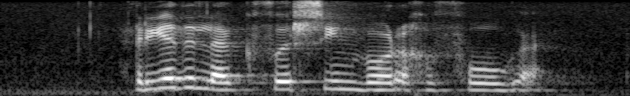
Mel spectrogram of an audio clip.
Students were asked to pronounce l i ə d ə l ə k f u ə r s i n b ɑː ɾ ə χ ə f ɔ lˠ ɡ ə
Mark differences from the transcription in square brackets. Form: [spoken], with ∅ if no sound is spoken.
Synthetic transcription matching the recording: [r] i ə d ə l ə k f u ə r s i n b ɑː ɾ ə χ ə f ɔ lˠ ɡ ə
